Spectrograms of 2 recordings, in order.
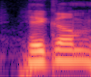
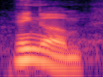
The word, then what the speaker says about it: Hingham: stomping grounds and um is it pronounced um hium Hingham ham Hingham yeah yeah the unitarians don't have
